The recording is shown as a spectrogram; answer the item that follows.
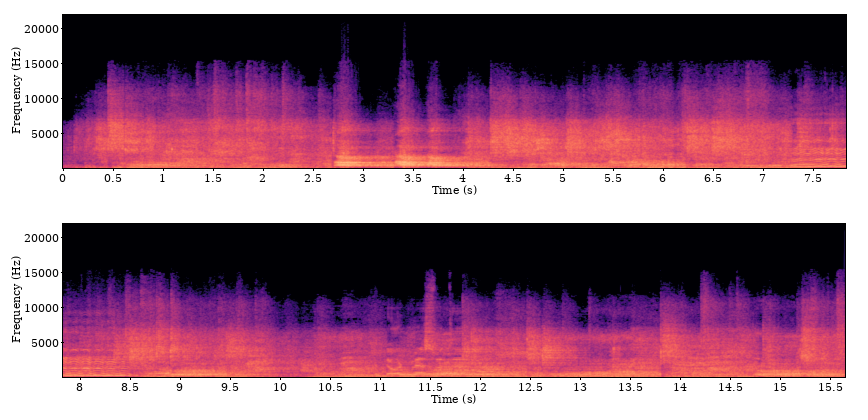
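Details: Dog fighting with two Rottweilers: rough, irregular barks and strained harmonic yelps and growls rise and fall through a dense, noisy scuffle, with human voices underneath.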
